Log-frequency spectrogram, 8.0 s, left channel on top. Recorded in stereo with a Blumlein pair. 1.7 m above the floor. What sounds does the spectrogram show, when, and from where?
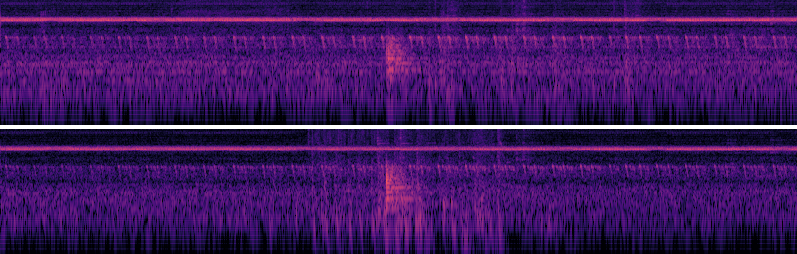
0.0 s an insect: 15° left, 3 m
3.9 s a thud: 60° right, 5 m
